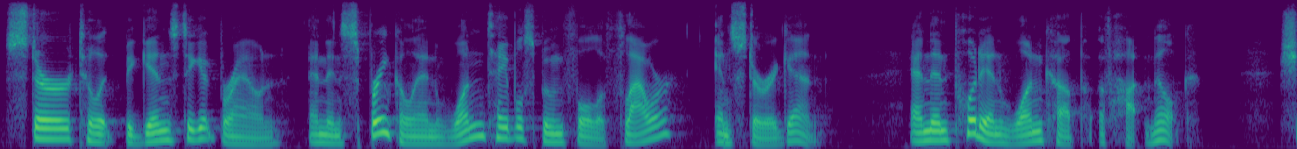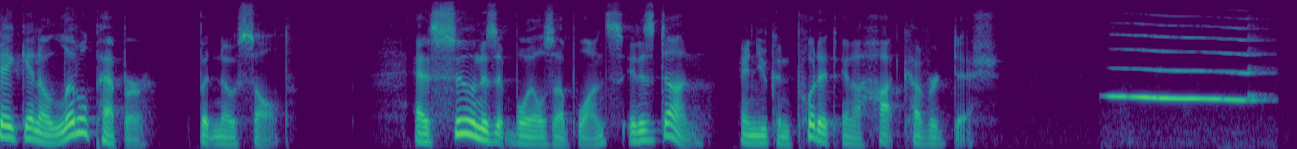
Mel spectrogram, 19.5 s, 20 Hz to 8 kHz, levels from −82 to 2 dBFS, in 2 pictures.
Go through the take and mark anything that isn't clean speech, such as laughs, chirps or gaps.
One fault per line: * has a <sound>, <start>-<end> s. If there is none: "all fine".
* has a squeak, 18.0-19.3 s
